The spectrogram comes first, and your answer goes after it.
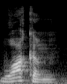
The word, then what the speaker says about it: Wacom: to properly use a walam Tablet wome Yes That's how you pronounce it I called and I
